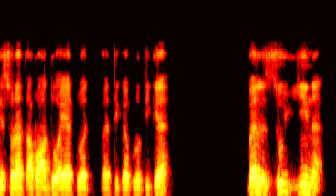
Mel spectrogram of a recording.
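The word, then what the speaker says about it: بل زين: Bal zuyyina dibacanya baz zuyyina.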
